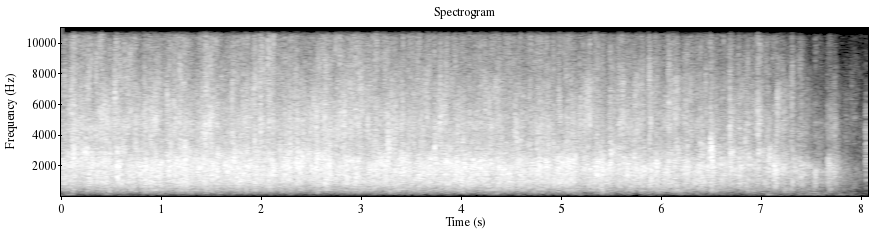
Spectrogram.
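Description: Sustained applause from an audience at a county government's state-of-the-county address, dense and steady clapping filling the room for about seven seconds before tapering off at the end.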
